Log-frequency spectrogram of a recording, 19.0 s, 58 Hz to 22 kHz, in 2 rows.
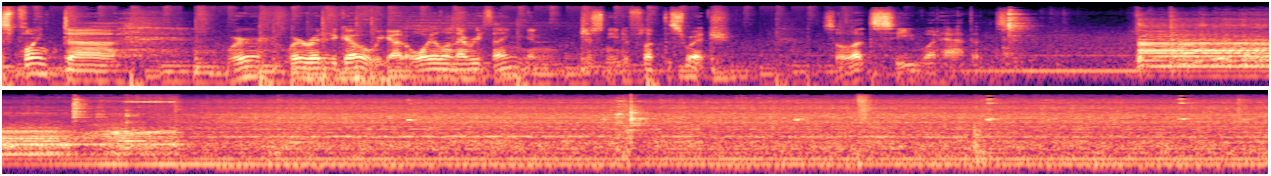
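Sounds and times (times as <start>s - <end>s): electric motor running: 8.6s - 19.0s.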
